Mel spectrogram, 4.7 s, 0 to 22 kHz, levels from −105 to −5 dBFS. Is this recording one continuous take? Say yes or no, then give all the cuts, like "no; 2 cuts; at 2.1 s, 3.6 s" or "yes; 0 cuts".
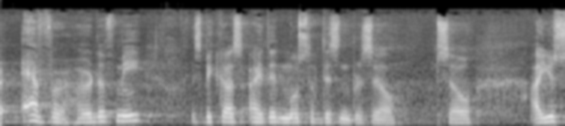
yes; 0 cuts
